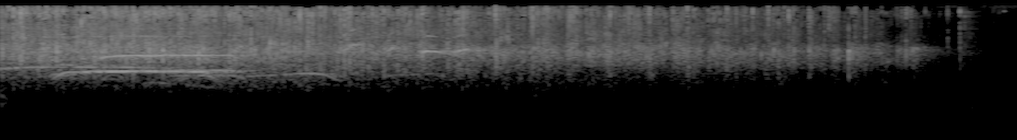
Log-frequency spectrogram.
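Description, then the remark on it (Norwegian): A crowd claps steadily, a dense wash of applause that starts strong, slowly thins and fades out after about seven seconds, with a few brief whistles or cheers early on. “Skal vi gi broderen en skikkelig applaus?”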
